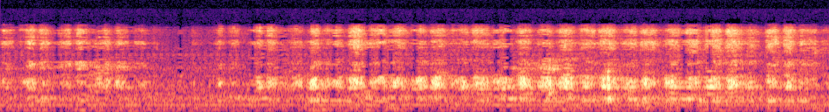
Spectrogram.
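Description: Graphite pencil scratching on sketchbook paper in quick, short, faint strokes while shading. The strokes grow denser and louder about a second in.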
